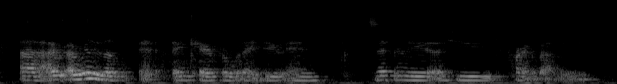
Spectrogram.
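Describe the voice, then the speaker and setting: Over noticeable background noise and audible room echo, a woman speaks with monotone, flat intonation. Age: 20s. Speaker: college student. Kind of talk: self-introduction speech. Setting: art studio. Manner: halting, many repetitions and fillers.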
